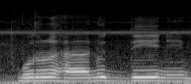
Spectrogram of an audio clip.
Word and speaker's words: Burhanuddin: Wa kana lan ono sapa ustaduna guru kita Syekhul Islam Burhanuddin. Jadi cara bacanya itu harus disambungkan, Burhanuddin, jangan dipisah.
